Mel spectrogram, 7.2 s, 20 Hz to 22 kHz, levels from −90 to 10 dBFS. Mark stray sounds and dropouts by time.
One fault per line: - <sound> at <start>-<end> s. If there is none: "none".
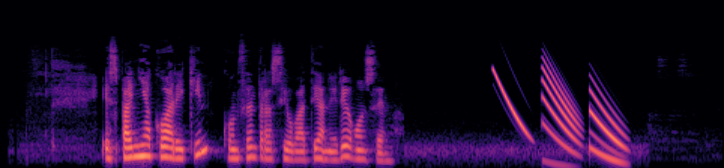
- chirp at 4.9-6.3 s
